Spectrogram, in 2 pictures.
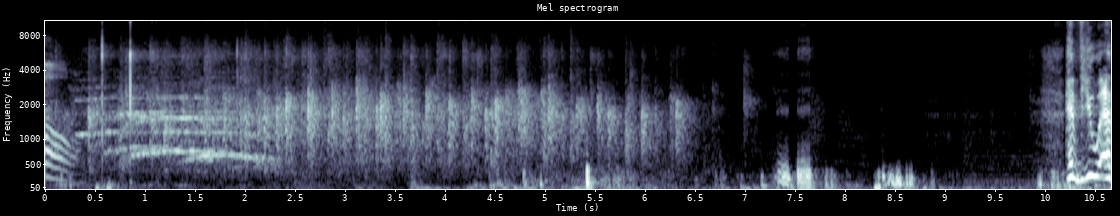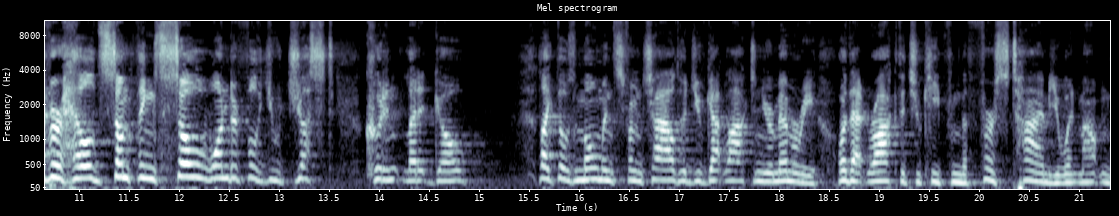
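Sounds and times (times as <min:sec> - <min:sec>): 
audience applause: 0:00.0 - 0:06.7
speech: 0:07.3 - 0:07.8, 0:10.2 - 0:15.0, 0:15.6 - 0:21.3.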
